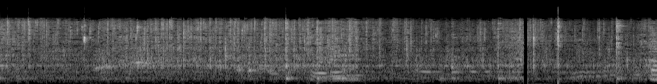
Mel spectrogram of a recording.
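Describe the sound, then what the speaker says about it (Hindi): Papad made from leftover rice sizzle in hot oil, giving a steady, dense crackle and bubbling hiss with occasional sharper pops throughout. "ऐसे करके हमें जो सभी पापड़ है उन्हें फ्राई करना है।"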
